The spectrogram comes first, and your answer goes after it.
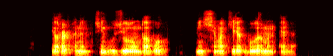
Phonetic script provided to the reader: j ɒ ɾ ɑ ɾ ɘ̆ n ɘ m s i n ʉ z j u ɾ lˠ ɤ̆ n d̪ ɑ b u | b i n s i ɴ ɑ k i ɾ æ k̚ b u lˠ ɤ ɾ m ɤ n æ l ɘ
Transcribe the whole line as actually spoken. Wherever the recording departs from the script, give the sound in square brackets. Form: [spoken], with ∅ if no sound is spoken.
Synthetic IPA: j ɒ ɾ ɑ ɾ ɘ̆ n ɘ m s i n ʉ z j u [∅] lˠ ɤ̆ [ɴ] d̪ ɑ b u | [m] i n s i ɴ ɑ k i ɾ æ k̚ b u lˠ ɤ ɾ m ɤ n æ l ɘ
